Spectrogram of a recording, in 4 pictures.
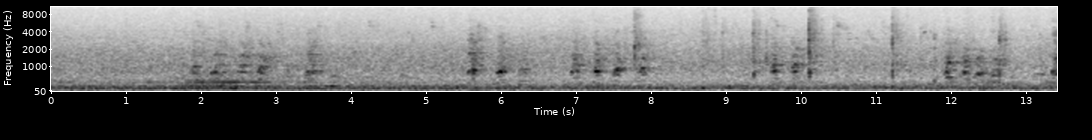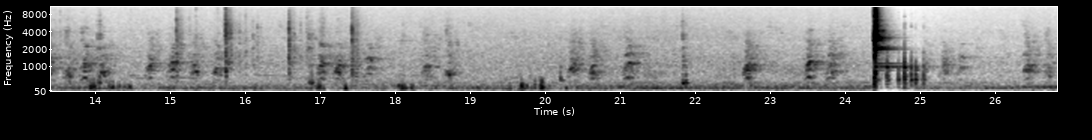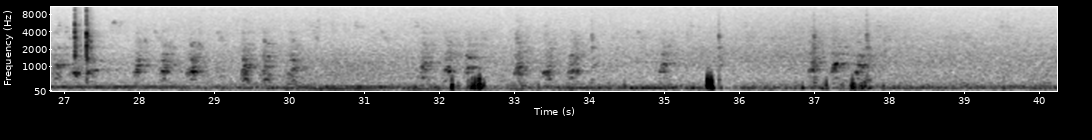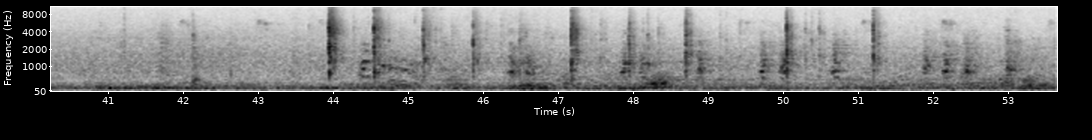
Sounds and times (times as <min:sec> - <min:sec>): Outside, rural or natural: 0:00.0 - 0:53.6
Yip: 0:05.6 - 0:06.4, 0:07.0 - 0:08.1, 0:09.6 - 0:10.2, 0:22.7 - 0:25.7, 0:26.4 - 0:30.2, 0:37.0 - 0:37.8, 0:49.7 - 0:50.9, 0:51.9 - 0:53.2.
